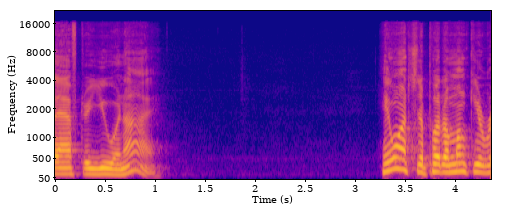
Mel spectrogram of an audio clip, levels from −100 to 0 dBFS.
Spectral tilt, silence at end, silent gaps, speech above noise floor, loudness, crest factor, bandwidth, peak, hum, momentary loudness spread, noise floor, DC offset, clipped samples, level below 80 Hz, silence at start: -6.5 dB/octave; 0 s; none; 55 dB; -19 LUFS; 18 dB; 17 kHz; -4 dBFS; none; 15 LU; -73 dBFS; under 0.1%; under 0.1%; -70 dBFS; 0 s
